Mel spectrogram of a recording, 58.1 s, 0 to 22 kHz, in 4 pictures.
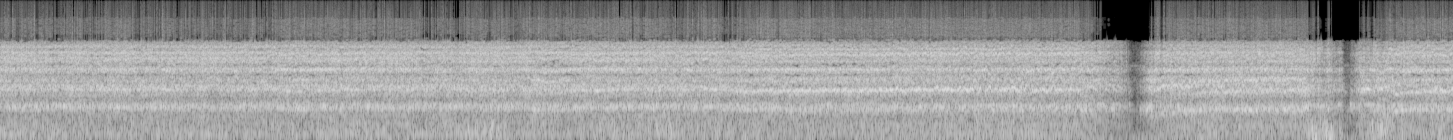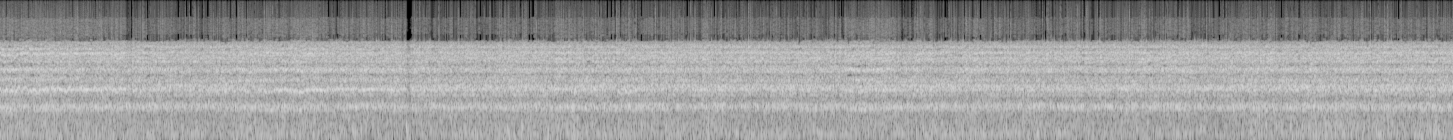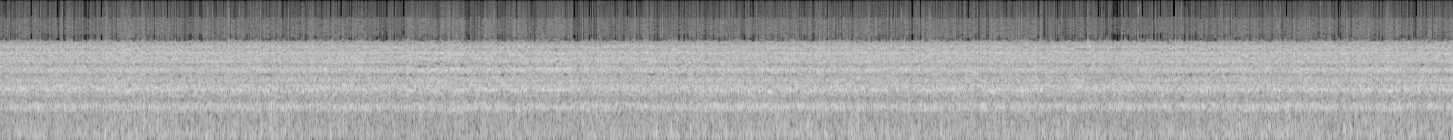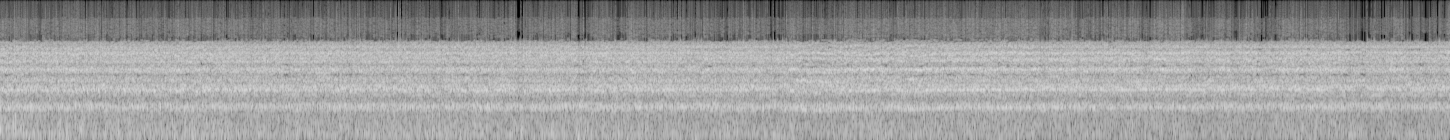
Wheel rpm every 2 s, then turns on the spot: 230, 230, 230, 230, 210, 140, 150, 210, 230, 230, 230, 230, 230, 230, 230, 230, 230, 230, 230, 230, 230, 230, 230, 230, 230, 230, 230, 230, 230.
none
